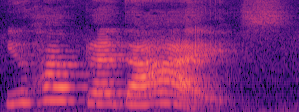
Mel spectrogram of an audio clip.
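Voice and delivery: put-on a boy pointing out something odd; little Strahd. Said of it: "And little Strahd says".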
